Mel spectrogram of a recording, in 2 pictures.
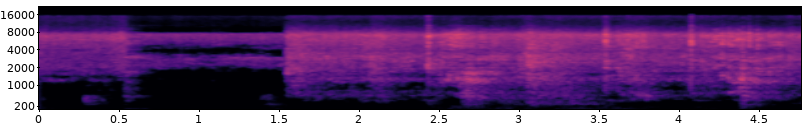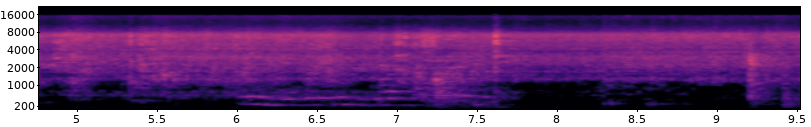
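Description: Tomato puree hits hot Amul ghee in a pan while cooking Bengali katla kalia, bursting into a loud, close, continuous sizzle with stirring scrapes on top.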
